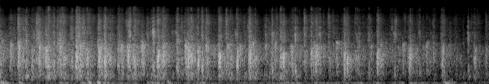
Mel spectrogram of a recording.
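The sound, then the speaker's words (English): An audience bursts into applause for the guests of a panel discussion on drug policy, a dense, steady wash of many hands clapping that holds strong for several seconds before gradually thinning out toward the end. “If I can have a round of applause for our guests, please.”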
